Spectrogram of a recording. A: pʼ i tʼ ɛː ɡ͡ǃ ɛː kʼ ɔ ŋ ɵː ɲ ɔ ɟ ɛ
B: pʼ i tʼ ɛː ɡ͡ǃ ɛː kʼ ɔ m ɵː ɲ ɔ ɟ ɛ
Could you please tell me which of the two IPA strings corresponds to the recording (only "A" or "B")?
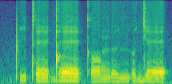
A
